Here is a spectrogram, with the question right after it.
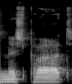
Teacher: accented close long and pre tonic closed short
